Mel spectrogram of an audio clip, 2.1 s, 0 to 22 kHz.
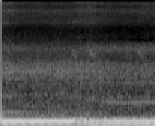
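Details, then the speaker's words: EK Honda Civic after adding a 12V 30A fuel pump relay with 12-gauge wire; fuel pump heard, then steady, low, even idle hum with no knocks or stumbles; engine runs smoothly; normal idle. "Well, see if the car turns on. It's already bolted down and everything. See, you can hear the fuel pump."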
